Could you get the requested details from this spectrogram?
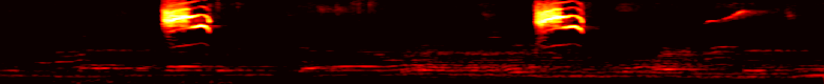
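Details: Sogon, agitated and calling for a rival: two shrill, high squealing bursts about two and a half seconds apart, over a constant low humming and murmuring background.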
